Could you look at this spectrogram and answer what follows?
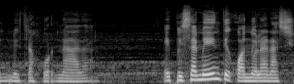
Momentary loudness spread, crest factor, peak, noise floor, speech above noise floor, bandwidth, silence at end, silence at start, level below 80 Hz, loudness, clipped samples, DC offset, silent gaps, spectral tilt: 13 LU; 18 dB; -2 dBFS; -41 dBFS; 22 dB; 19 kHz; 0 s; 0 s; -50 dBFS; -18 LUFS; under 0.1%; under 0.1%; none; -5 dB/octave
